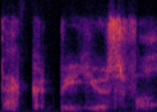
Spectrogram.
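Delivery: quiet whispering voice. Playing a character who leans close to another character: whispering. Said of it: "I lean close to him and I whisper".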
